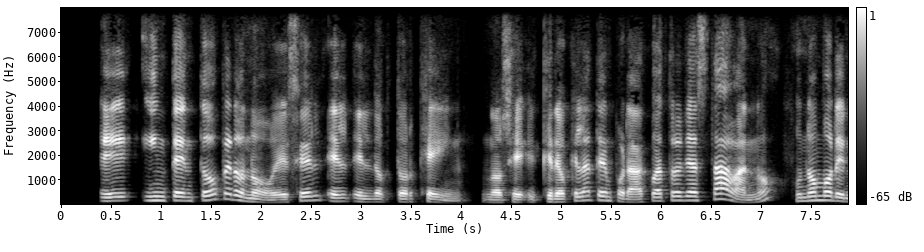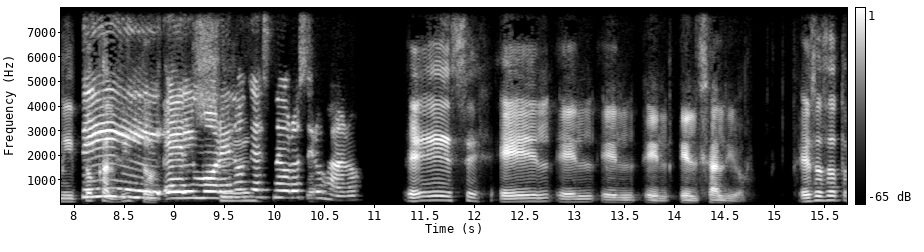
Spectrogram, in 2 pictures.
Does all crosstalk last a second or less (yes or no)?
no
